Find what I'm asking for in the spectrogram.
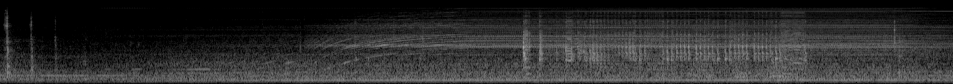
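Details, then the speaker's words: Compaq Deskpro 590 from the scrapyard, restarted after plugging in a PS/2 mouse: drive spins up to a steady even hum, then light seek chatter, no scraping or repeated clicks; doesn't sound bad, normal operation, surface scan planned. "Actually, it doesn't sound bad at all."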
